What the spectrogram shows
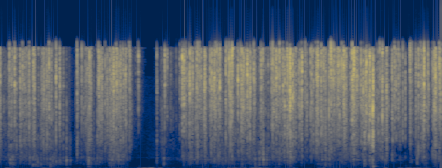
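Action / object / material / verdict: scrape / chocolate bar wrapped in aluminium foil / aluminium foil / none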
